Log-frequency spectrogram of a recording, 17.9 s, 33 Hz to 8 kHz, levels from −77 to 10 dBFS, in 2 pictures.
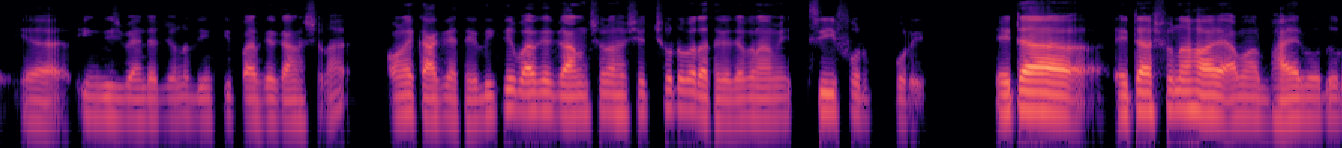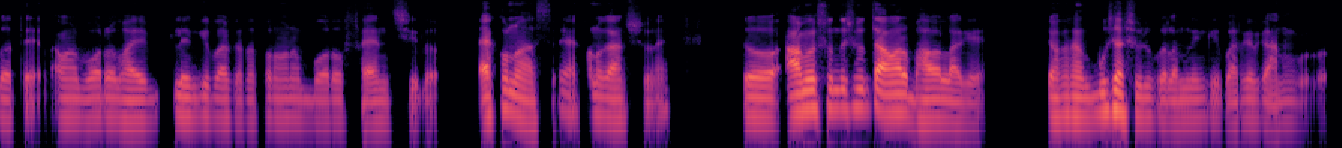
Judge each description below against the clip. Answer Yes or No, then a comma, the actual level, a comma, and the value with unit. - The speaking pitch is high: No, low, 110 Hz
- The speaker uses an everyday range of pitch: Yes, average, 3.1 semitones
